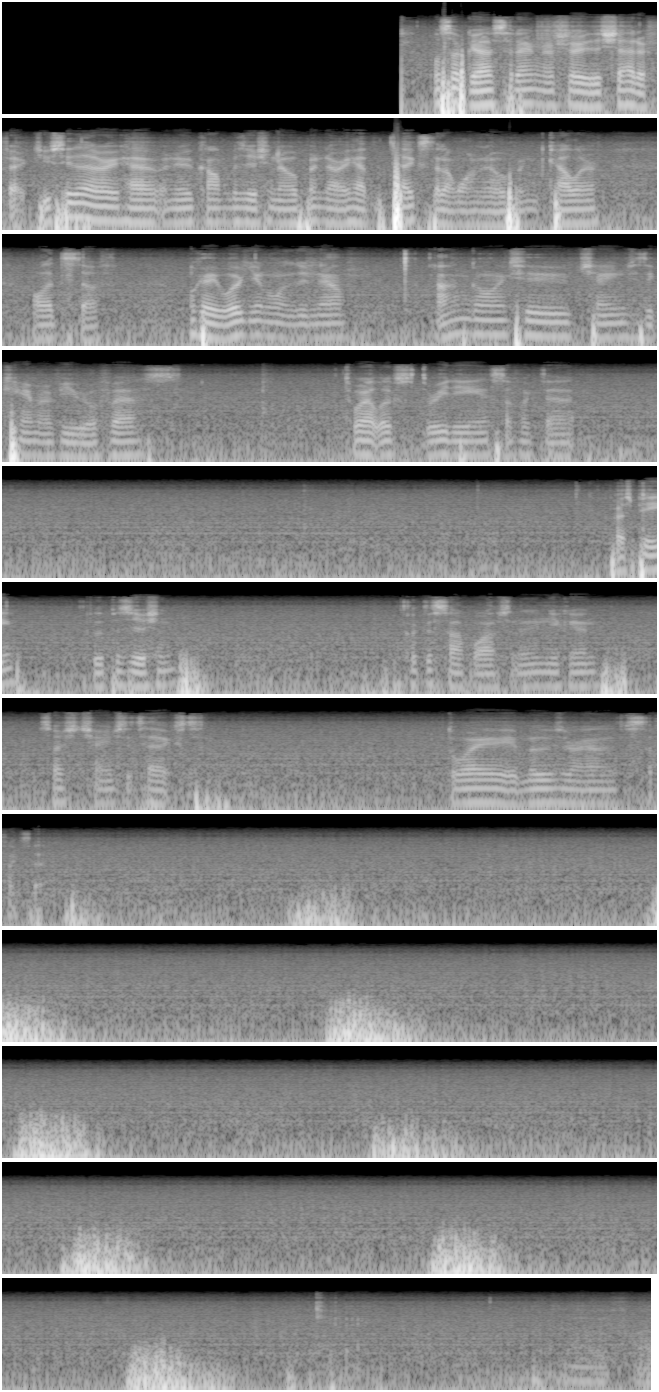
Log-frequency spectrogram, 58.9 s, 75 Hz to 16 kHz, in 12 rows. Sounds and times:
Speech: 3.2s - 9.4s, 10.0s - 16.2s, 17.3s - 19.1s, 24.2s - 26.0s, 27.6s - 29.1s, 29.8s - 31.1s, 32.8s - 34.8s, 58.2s - 58.9s.

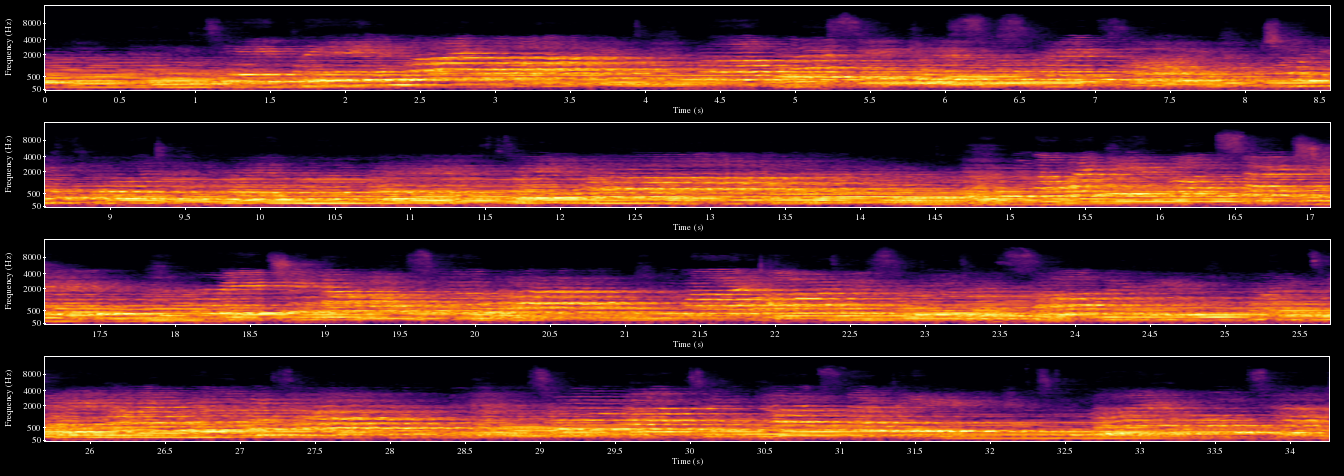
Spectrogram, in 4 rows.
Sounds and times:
Choir: 0.0s - 34.2s
Gospel music: 0.0s - 34.2s.

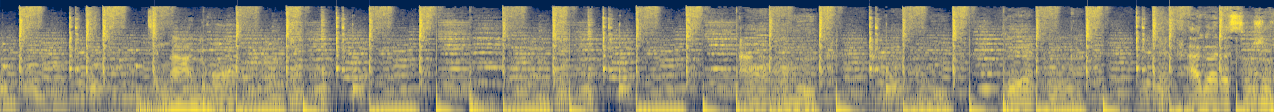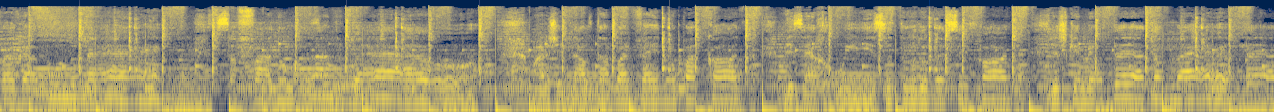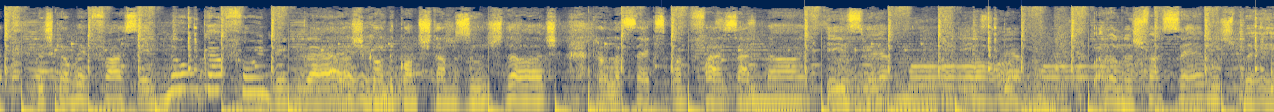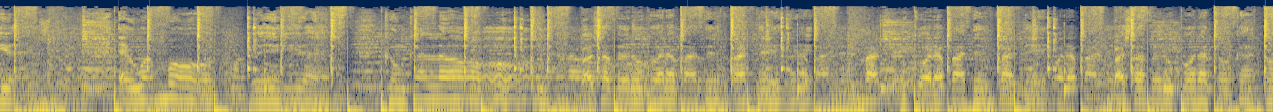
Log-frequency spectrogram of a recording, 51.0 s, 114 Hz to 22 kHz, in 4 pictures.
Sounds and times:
Dance music: 0.0s - 50.9s.

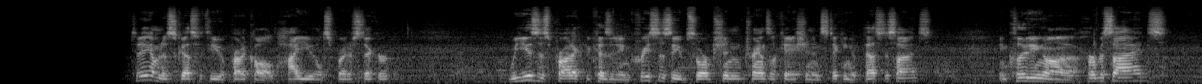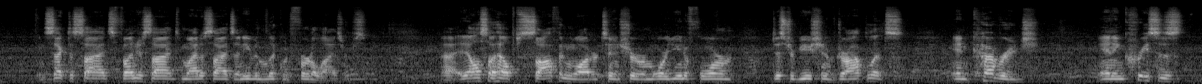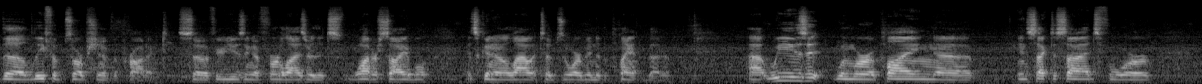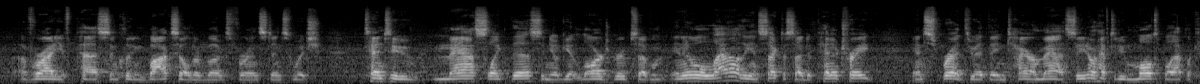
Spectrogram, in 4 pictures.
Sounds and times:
Speech: 1.3s - 11.7s, 12.4s - 30.8s, 31.5s - 35.6s, 36.2s - 48.0s.

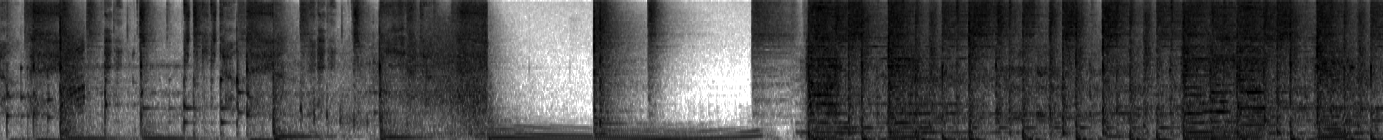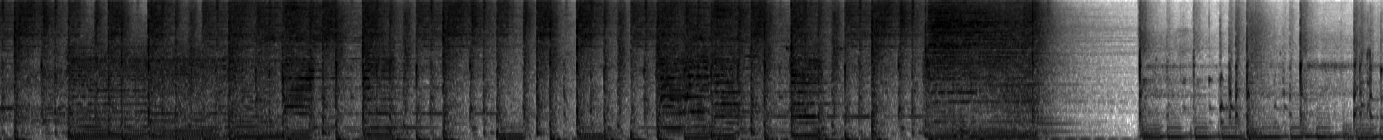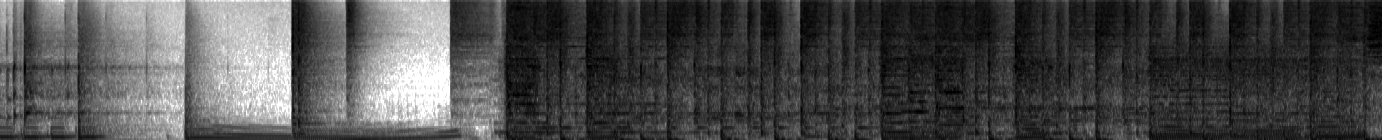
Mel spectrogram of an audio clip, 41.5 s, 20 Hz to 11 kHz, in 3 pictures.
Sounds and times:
Rhythm and blues: 0.0s - 5.0s, 6.0s - 41.4s
Dance music: 8.0s - 24.7s, 32.6s - 41.4s.

